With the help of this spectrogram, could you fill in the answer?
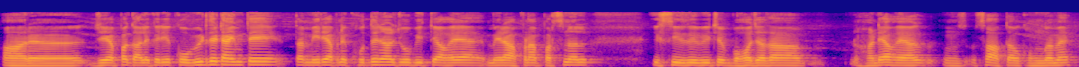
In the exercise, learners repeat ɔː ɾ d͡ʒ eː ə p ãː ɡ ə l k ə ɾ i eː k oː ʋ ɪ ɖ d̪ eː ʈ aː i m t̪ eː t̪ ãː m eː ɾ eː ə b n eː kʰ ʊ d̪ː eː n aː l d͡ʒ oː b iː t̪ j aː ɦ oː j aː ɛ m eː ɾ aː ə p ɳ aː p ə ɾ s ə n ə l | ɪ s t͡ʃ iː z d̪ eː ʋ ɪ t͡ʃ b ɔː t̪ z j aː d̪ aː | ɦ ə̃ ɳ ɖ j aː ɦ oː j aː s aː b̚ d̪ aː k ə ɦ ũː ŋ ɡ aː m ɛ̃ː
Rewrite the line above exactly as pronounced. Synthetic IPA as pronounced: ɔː ɾ d͡ʒ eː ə p ãː ɡ ə l k ə ɾ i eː k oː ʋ ɪ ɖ d̪ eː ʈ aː i m t̪ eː t̪ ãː m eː ɾ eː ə p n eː kʰ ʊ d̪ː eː n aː l d͡ʒ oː b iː t̪ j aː ɦ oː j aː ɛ m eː ɾ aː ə p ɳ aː p ə ɾ s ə n ə l | ɪ s t͡ʃ iː z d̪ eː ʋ ɪ t͡ʃ b ɔː t̪ z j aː d̪ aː | ɦ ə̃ ɳ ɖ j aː ɦ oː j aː s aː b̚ t̪ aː k ə ɦ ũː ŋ ɡ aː m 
